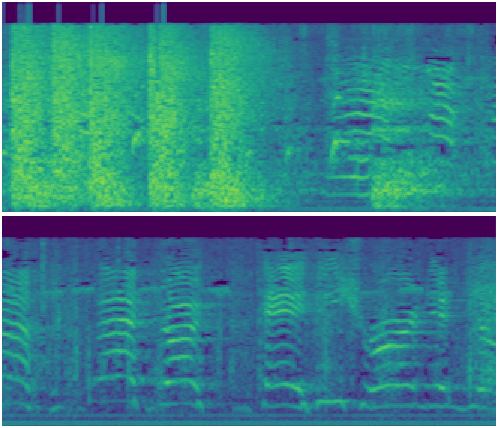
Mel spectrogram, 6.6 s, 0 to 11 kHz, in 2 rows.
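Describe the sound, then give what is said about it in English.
Thumping and clattering as a person slides down a cliff: a loud, rough burst of scraping and knocks fills the first two seconds, then voices talk over a quieter background. “I'm sliding down the cliff. And it ain't easy either when you're 83. Was that you making all that racket? Well, sure.”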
